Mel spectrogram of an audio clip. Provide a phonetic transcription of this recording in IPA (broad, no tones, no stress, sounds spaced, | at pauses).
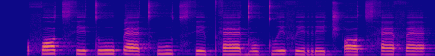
f ɒ t͡sʰ e t o ɓ æ tʰ u t͡sʰ e pʰ æ d o tʷ e f e r e t͡ʃʼ ɒ t͡sʰ æ f æ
